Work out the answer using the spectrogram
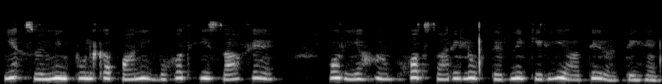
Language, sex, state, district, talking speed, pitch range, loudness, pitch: Hindi, female, Bihar, Saran, 190 wpm, 240-290 Hz, -18 LUFS, 270 Hz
